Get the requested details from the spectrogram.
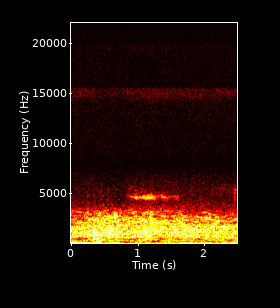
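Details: Steady low motor hum with faint hiss from a small children's nebulizer running with plain water only, no medicine, demonstrated for steam inhalation for cough and chest congestion: nebulizer running.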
